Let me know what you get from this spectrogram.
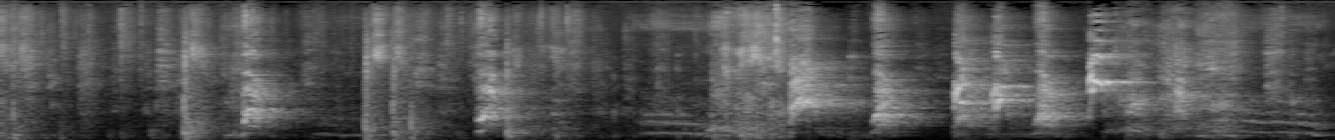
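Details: Two young dogs playing indoors, giving a string of short barks and yips at irregular intervals, some rising into higher whines, with voices in between.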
